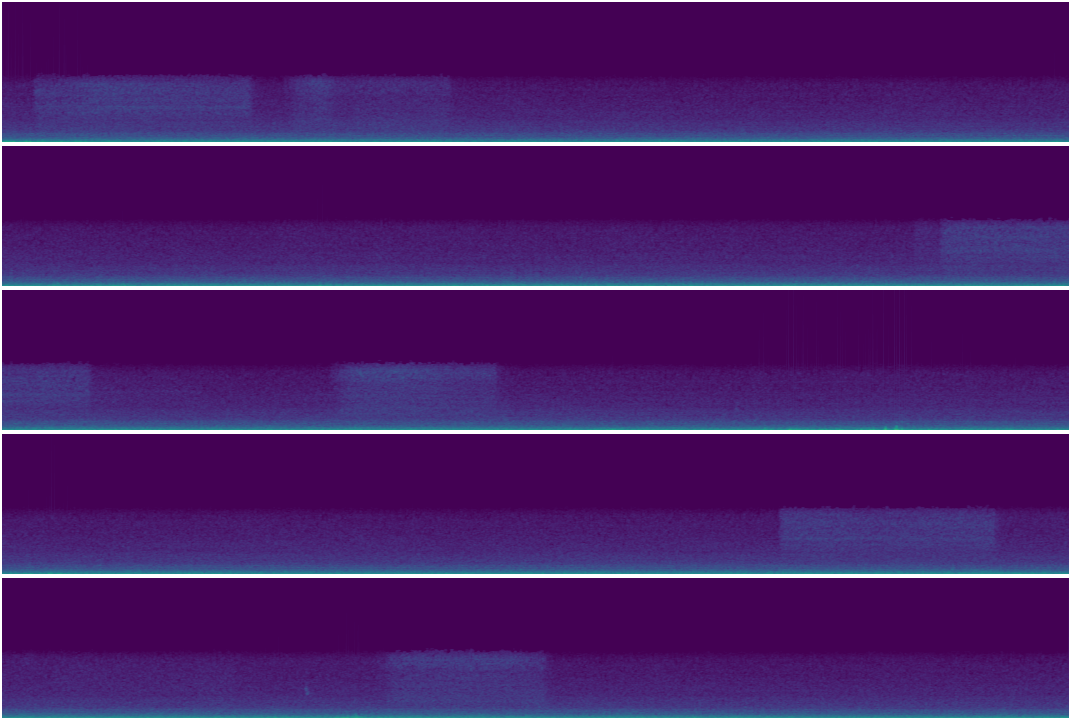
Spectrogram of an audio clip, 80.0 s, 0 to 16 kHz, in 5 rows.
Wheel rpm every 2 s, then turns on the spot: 0, 0, 0, 0, 0, 0, 0, 0, 0, 0, 0, 0, 0, 0, 0, 0, 0, 0, 0, 0, 0, 0, 0, 0, 0, 0, 0, 0, 0, 0, 0, 0, 0, 0, 0, 0, 0, 0, 0, 0.
none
